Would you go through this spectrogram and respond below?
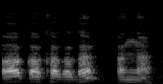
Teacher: अ क ख ग घ अंग और ह का भी इसी में कंठ में आता है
